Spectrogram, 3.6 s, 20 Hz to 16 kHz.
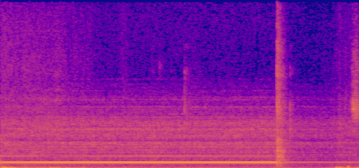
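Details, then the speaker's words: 1940s forestry service radio receiver, untouched and unrestored, at full line voltage with the dim bulbs bypassed, fed a 10 microvolt test signal through attenuation; clean steady tone over a quiet background; sensitive, normal reception. "still there and through the attenuation that's actually a hot little receiver nothing's been done to it"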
